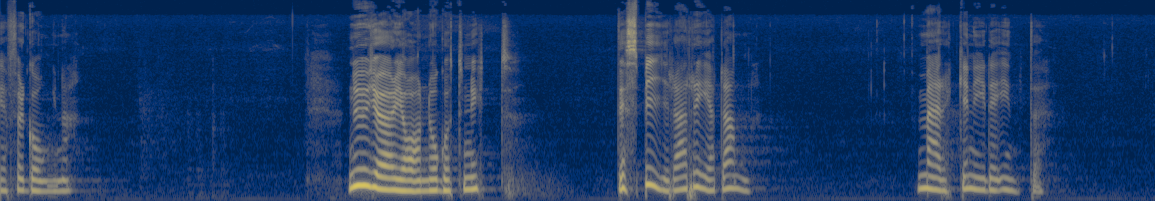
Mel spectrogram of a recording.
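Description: A woman reads aloud calmly through a microphone.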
